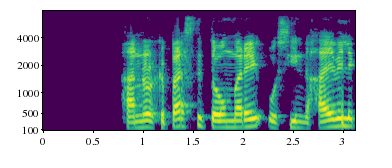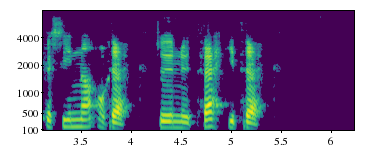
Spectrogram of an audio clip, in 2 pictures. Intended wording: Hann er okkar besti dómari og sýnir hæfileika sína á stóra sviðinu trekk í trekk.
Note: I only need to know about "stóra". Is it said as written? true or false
false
